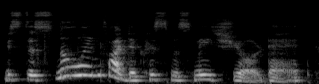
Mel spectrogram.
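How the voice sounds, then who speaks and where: Female storybook reader for young children: deliberate, highly animated intonation, slow delivery. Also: slight background noise. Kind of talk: children's read-aloud narration.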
